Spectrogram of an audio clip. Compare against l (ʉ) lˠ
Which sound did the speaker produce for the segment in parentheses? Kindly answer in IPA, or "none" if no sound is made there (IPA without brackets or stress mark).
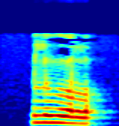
u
